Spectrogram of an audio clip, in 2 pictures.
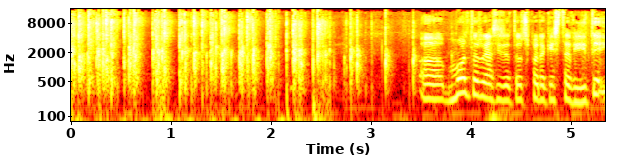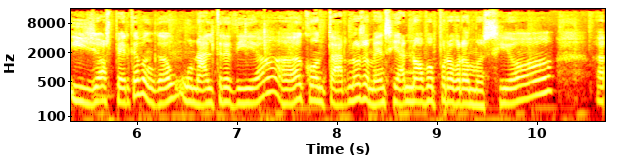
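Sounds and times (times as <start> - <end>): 
group of people applauding themselves: 0.0 - 3.6
speech: 3.5 - 10.6.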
